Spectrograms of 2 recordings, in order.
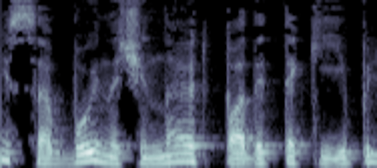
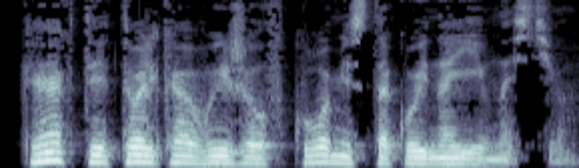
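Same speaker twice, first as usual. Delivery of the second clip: plain reading voice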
